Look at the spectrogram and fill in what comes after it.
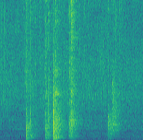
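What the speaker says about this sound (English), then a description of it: "Stir that up a little bit" A spoon stirring soup with basil and oregano in a pot, five quick scraping clinks against the side, close and distinct over a faint background hiss.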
